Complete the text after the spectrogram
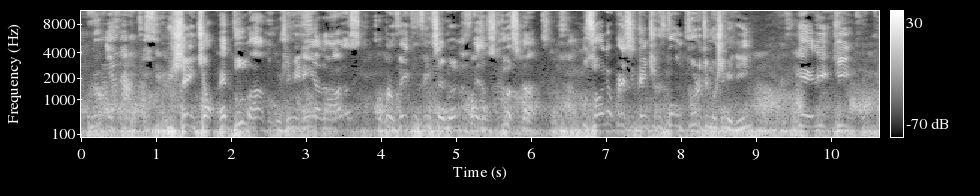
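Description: A middle-aged man speaks with animation, close by.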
